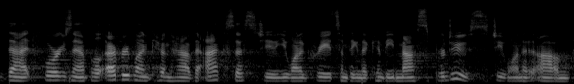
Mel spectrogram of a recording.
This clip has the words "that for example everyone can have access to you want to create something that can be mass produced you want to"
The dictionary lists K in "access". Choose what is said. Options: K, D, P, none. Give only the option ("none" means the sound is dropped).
K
